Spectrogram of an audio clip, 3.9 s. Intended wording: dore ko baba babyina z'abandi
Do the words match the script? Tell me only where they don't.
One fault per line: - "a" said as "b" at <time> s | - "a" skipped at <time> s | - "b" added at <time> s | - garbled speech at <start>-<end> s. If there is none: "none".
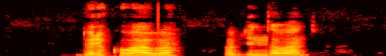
none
